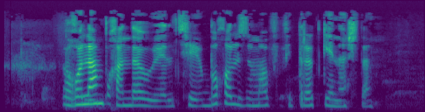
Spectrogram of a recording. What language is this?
Pashto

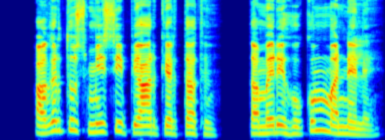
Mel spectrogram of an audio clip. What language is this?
Bhadrawahi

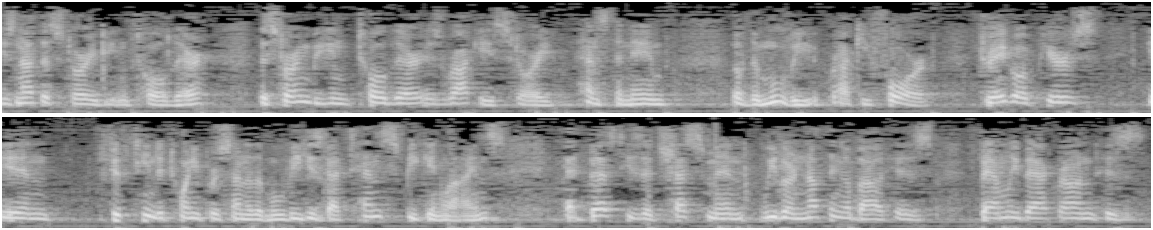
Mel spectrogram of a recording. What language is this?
English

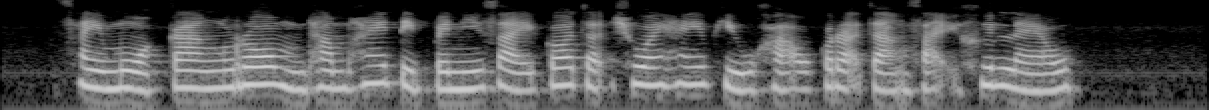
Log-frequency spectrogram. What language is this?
Thai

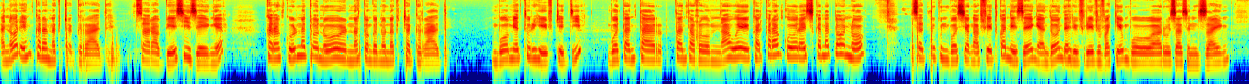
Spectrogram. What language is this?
Northern Betsimisaraka Malagasy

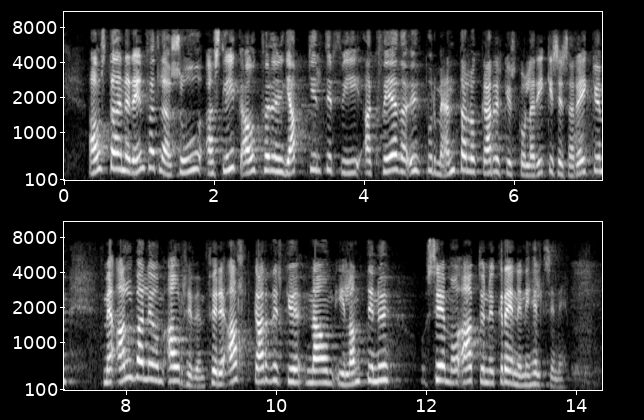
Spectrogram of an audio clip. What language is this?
Icelandic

